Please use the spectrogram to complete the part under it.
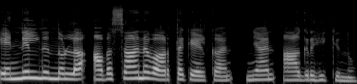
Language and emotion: Malayalam, neutral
